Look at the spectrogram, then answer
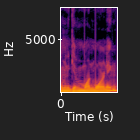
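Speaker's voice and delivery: normal talking voice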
